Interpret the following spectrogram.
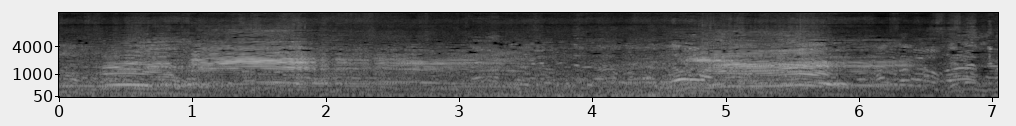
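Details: Sahiwal calves, young bulls and heifers, at a cattle market in Tangail, Bangladesh, 7 July 2025; two clear wavering high calf moos, one early and one near the end, with murmuring voices throughout.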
